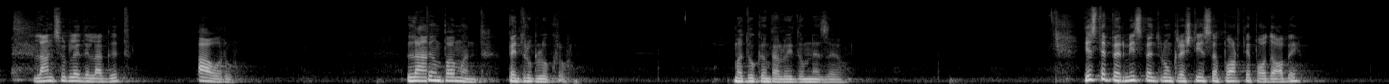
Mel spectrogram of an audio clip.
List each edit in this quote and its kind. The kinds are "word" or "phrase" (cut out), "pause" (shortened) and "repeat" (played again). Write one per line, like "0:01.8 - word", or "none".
0:02.0 - word
0:04.3 - word
0:05.0 - pause
0:05.3 - phrase
0:07.7 - word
